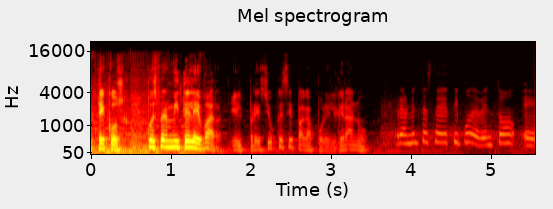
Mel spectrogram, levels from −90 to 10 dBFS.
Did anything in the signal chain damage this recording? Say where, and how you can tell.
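Yes. Zipper noise appears from 1.32 to 1.8 s, during a gain stage at the driver or buffer level. The level falls by about 25 dB in audible 2 dB steps, around 30 per second. Each unsmoothed step clicks, so a ticking rides on the fade.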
